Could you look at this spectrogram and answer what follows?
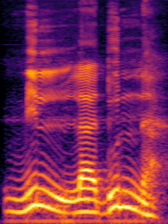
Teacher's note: Maka membaca lafal min ladun itu menjadi mil ladun. Nunnya tidak ada sama sekali. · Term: idgham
